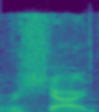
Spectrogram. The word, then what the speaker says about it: Richard: So, as said, my name is Jordan Richard. Thank you for the pronunciation. It's a Cajun name, Cajun last name.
